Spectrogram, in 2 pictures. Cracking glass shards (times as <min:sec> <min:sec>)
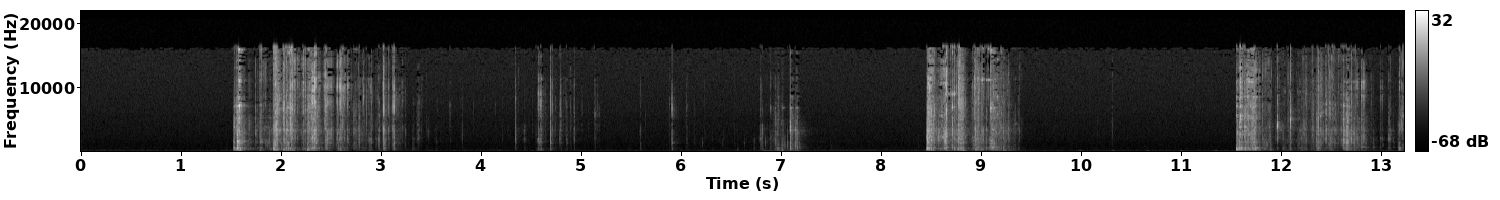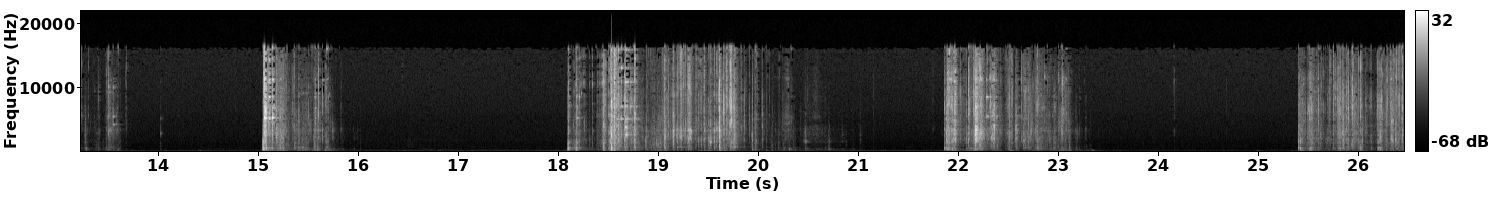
0:18.4 0:20.2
